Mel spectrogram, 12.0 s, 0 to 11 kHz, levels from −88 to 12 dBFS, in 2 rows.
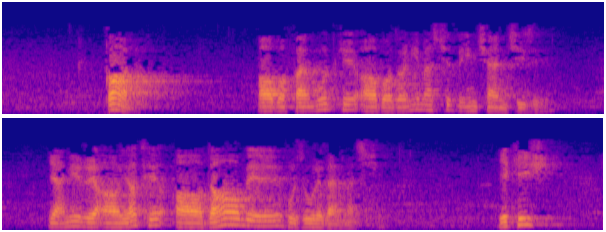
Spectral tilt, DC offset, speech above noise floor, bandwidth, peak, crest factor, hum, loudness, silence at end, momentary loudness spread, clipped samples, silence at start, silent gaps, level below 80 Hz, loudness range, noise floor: -10.5 dB/octave; under 0.1%; 30 dB; 5.8 kHz; -2 dBFS; 22 dB; none; -23 LUFS; 0.4 s; 17 LU; under 0.1%; 0.65 s; none; -70 dBFS; 7 LU; -52 dBFS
